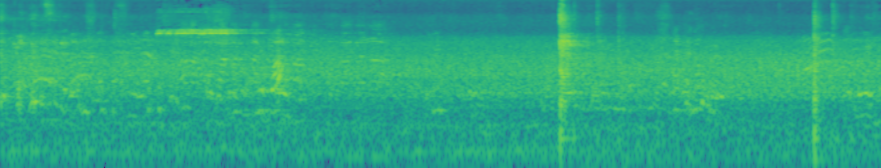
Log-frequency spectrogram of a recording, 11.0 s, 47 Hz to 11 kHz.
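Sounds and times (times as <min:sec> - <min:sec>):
faint voices of players: 0:00.0 - 0:06.3, 0:07.2 - 0:11.0
football kicked thud: 0:07.0 - 0:07.9, 0:10.1 - 0:10.6.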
